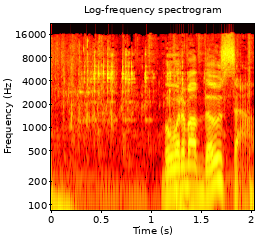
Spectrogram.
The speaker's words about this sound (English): Those are the sounds of the Samsung Bespoke Refrigerator's beverage center with internal water dispenser and built-in pitcher with flavor infuser for crisp,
